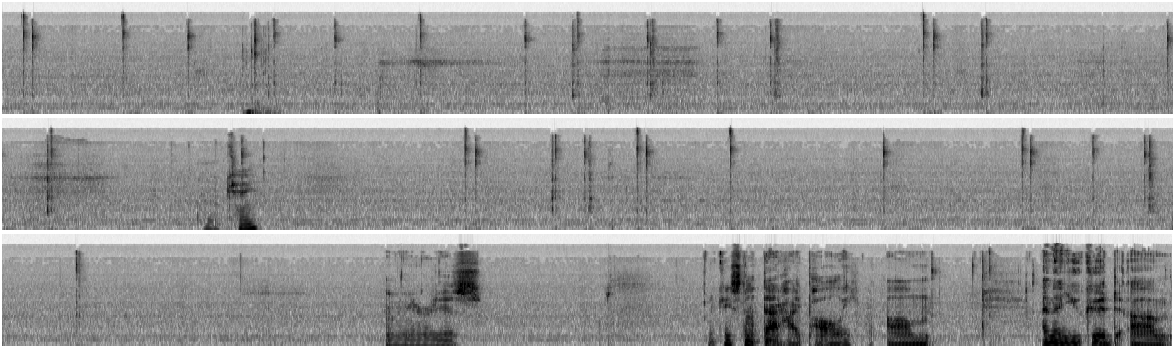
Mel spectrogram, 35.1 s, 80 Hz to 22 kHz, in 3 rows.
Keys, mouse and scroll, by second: 0.2 click, 2.6 alt+a, 2.7 middle click, 3.4-4.2 scroll down 2, 3.9-4.3 scroll up 2, 4.2 middle click, 5.4 scroll down 1, 5.7 middle click, 6.7 scroll up 2, 7.2 middle click, 9.2 click, 9.8 middle click, 11.7-12.8 scroll down 4, 12.2 middle click, 14.2-14.8 scroll down 2, 16.4 click, 17.2 middle click, 18.0 click, 19.0 click, 21.9 click, 22.3-22.9 scroll up 2, 22.6 middle click, 23.3-24.1 scroll up 3, 24.1 middle click, 32.9 scroll down 1, 33.3 middle click.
